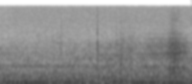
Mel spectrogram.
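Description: Steady room tone of a seminar hall: a constant low hum under an even hiss, with one faint tick a little past a second in.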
